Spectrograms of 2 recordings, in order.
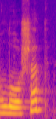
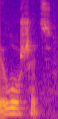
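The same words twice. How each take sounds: First: Лошадь ending on a clear voiced D; hard D ending. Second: Лошадь ending in a devoiced T; final T sound. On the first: Teacher demonstrating the wrong form to students, лошадь with clear D. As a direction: say лошадь with a full D, not a T. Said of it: "vous entendrez bien le D". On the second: Teacher modelling correct form for students, лошадь with T sound. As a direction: say лошадь with the D heard as a soft T. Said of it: "on l'entend comme un T". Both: Shown as a demonstration.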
